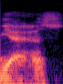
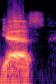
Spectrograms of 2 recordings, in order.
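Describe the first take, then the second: First: Soft, lower, offhand yes; a soft low yes from the inner voice; quiet answering self. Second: A louder, firmer yes; a louder yes from the inner voice; louder answering self. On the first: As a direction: answer back softly, half-bothered. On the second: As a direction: answer back with more force. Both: Acted. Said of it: "And myself said".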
